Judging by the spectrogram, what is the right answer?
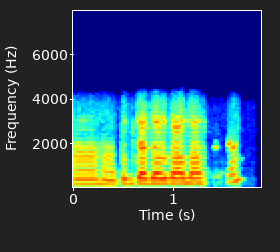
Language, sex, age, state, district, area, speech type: Marathi, female, 30-45, Maharashtra, Nagpur, rural, conversation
